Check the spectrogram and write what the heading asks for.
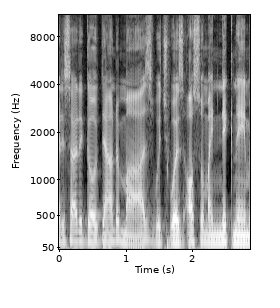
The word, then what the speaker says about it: Maz: and i have a million ways to remind people to say maz i go like lamaze mazda maserati mazatlan i know you gotta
